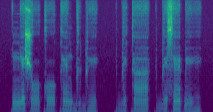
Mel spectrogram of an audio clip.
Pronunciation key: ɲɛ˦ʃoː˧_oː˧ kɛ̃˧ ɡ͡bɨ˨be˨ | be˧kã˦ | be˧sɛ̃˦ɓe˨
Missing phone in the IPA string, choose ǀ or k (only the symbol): k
